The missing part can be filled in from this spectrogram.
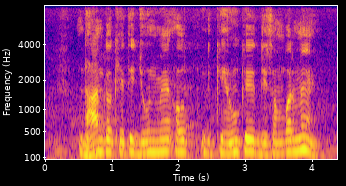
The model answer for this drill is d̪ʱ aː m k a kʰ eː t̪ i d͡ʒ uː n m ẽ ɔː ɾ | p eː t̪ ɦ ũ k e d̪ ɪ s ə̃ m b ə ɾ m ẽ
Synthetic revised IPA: d̪ʱ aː n k a kʰ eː t̪ i d͡ʒ uː n m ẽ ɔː ɾ | k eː ɦ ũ k e d̪ ɪ s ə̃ m b ə ɾ m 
